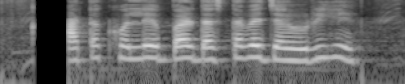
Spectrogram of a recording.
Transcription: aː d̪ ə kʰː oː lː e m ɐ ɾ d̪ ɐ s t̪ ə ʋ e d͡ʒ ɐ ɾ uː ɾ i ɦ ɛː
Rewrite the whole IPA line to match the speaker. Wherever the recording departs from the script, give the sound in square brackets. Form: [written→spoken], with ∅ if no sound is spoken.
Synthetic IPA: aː [d̪→t̪] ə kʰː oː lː e [m→b] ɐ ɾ d̪ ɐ s t̪ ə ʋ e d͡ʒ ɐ ɾ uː ɾ i ɦ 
